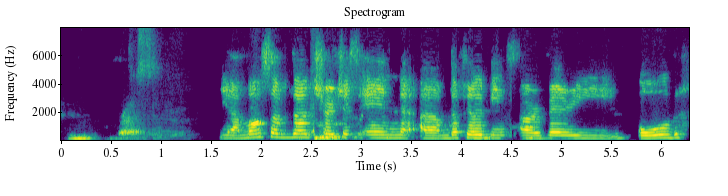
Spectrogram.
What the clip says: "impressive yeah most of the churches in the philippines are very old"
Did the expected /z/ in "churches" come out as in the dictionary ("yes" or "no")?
no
